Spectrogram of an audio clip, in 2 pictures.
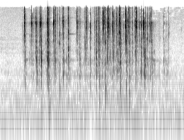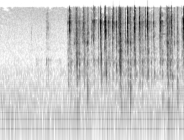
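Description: Both hands type rapidly with their fingertips on an RGB-lit plastic mechanical computer keyboard with hollow key switches resting on a desk. The keys give quick, bright clacks with a short, hollow knock. A burst of typing is followed by a brief pause with a low background hum, then a second burst.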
